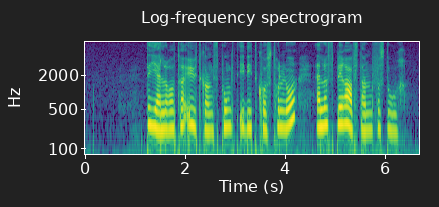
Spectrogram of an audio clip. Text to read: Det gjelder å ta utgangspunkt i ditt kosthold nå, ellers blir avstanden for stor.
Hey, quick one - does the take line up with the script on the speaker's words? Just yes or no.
yes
